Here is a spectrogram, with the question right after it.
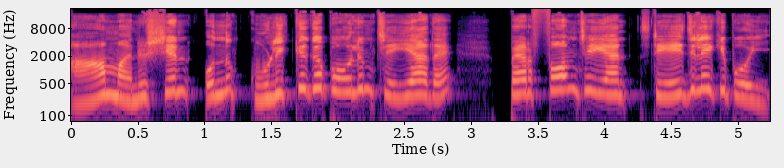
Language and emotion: Malayalam, disgusted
